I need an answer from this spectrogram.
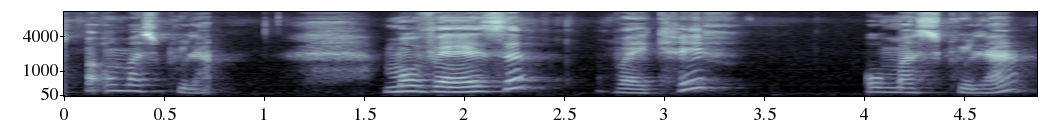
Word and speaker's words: mauvais: Mauvaise, on va écrire au masculin mauvais. Et la lettre finale muette, c'est le S, qui se prononce ici au féminin, mais qui ne se prononce pas au masculin.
